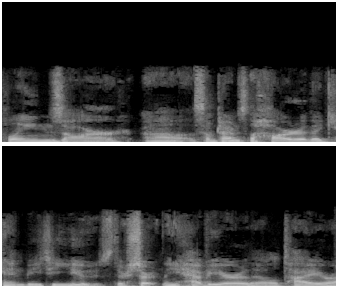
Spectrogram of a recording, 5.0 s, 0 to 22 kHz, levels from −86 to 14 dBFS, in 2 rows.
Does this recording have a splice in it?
no; 0 cuts

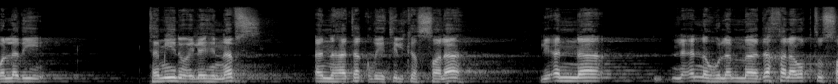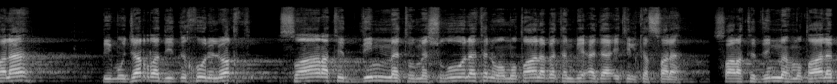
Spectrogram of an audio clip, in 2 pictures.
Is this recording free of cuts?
no; 1 cut; at 15.4 s

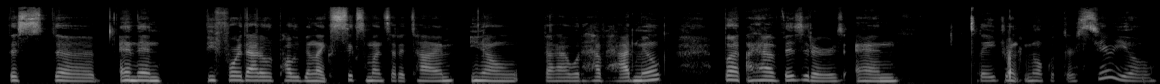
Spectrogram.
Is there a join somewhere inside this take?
yes; 3 cuts; at 4.6 s, 7.4 s, 9.8 s

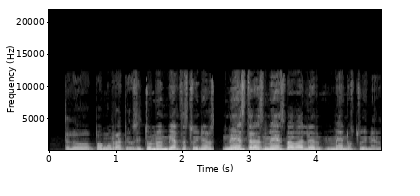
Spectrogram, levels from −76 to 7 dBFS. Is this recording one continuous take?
no; 2 cuts; at 0.9 s, 2.4 s

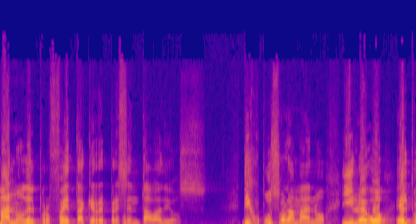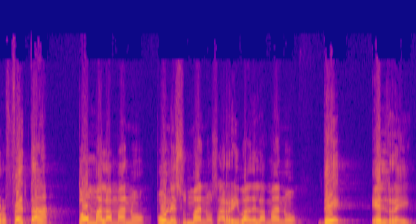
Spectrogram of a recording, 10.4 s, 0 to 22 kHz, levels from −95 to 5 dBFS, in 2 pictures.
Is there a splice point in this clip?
yes; 2 cuts; at 3.2 s, 7.1 s

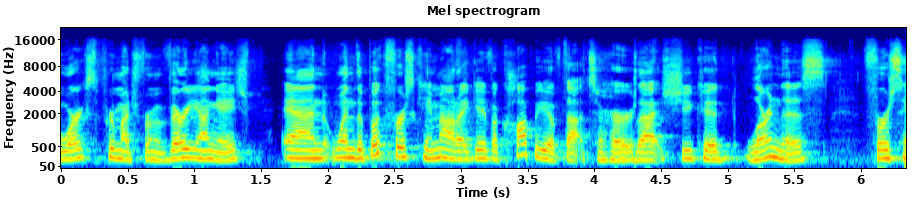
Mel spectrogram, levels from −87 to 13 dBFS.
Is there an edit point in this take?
yes; 2 cuts; at 1.5 s, 4.3 s

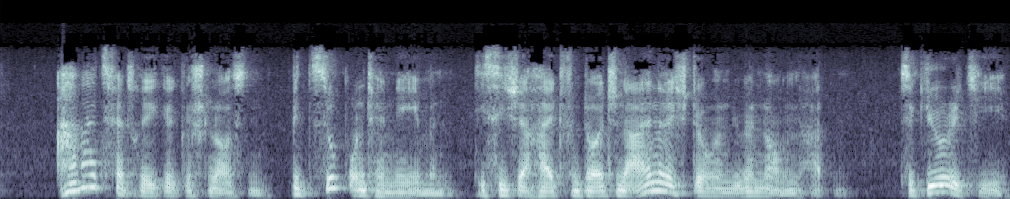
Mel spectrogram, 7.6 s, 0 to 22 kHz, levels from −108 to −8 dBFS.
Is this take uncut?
no; 1 cut; at 3.5 s

